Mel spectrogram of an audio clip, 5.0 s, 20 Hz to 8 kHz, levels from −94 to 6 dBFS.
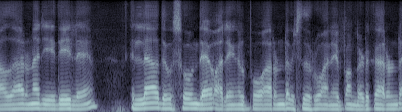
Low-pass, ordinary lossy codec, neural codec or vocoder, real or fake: none; none; codec, 16 kHz, about 1 kbps, DyCAST, with the encoder's durations; fake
